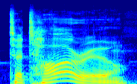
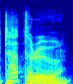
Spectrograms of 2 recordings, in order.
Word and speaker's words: Tataru: Tataru. I was calling him Tatu.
